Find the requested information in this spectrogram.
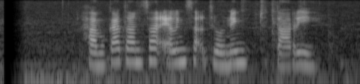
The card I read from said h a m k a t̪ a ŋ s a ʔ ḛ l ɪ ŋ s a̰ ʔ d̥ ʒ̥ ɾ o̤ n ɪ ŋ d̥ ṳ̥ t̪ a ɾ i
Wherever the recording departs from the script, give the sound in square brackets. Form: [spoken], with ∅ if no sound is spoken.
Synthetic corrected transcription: h a m k a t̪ a [n] s a ʔ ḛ l ɪ ŋ s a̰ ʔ d̥ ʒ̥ ɾ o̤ n ɪ ŋ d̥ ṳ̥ t̪ a ɾ i

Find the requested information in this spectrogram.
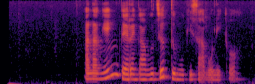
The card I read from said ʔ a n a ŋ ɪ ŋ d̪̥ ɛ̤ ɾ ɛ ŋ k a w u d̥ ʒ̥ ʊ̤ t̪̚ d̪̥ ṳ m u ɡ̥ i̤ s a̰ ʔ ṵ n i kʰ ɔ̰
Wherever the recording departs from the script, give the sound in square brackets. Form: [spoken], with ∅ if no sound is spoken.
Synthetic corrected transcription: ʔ a n a ŋ ɪ ŋ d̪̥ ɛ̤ ɾ ɛ ŋ k a w u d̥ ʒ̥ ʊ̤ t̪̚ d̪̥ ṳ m u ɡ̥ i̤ s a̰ [p] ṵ n i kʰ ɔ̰

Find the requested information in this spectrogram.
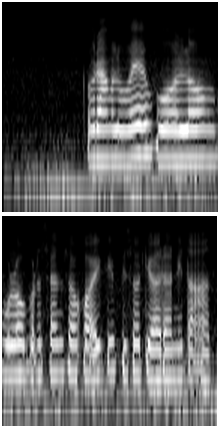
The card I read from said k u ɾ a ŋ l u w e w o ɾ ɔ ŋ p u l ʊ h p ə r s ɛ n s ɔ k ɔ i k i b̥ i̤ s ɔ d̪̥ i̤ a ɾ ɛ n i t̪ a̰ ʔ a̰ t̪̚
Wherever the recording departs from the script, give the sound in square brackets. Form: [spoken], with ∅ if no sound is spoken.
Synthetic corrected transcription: k u ɾ a ŋ l u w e w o [l] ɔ ŋ p u l ʊ h p ə r s ɛ n s ɔ k ɔ i k i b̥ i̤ s ɔ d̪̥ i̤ a ɾ [a] n i t̪ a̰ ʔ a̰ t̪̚

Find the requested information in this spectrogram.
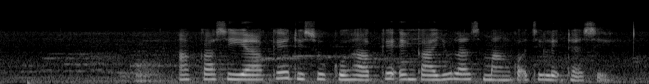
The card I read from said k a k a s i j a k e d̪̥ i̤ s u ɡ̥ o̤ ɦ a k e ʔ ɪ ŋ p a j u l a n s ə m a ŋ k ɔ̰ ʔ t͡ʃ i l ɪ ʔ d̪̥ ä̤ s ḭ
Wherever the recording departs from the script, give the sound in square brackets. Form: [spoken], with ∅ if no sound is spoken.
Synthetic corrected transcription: [ʔ] a k a s i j a k e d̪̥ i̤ s u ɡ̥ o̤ ɦ a k e ʔ ɪ ŋ [k] a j u l a n s ə m a ŋ k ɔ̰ ʔ t͡ʃ i l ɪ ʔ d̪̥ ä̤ s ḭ

